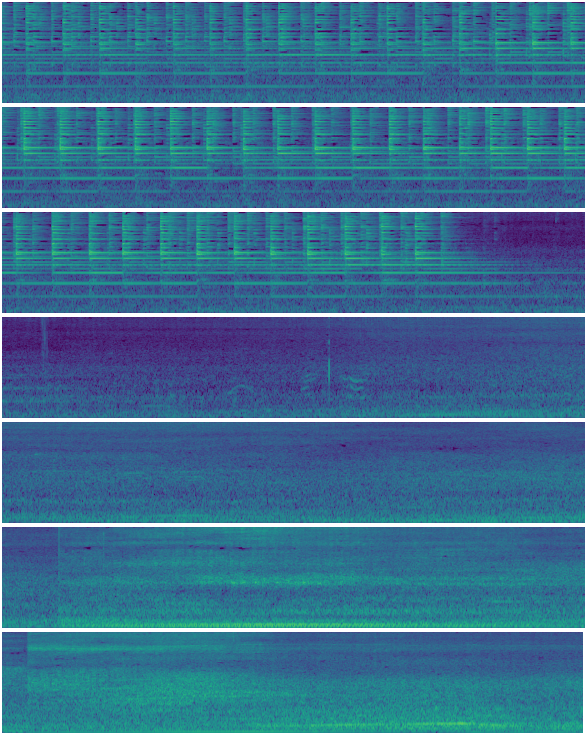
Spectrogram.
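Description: Federal Signal railroad-crossing bell ringing in rapid, even strokes, stopping suddenly about twelve seconds in as the crossing clears and the gates rise. Road traffic then passes over the crossing, louder in the last several seconds.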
